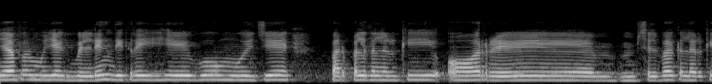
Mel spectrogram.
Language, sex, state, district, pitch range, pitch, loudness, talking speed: Hindi, female, Bihar, West Champaran, 195-210 Hz, 205 Hz, -20 LUFS, 160 wpm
